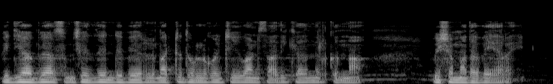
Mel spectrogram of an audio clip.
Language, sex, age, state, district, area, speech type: Malayalam, male, 60+, Kerala, Kollam, rural, spontaneous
